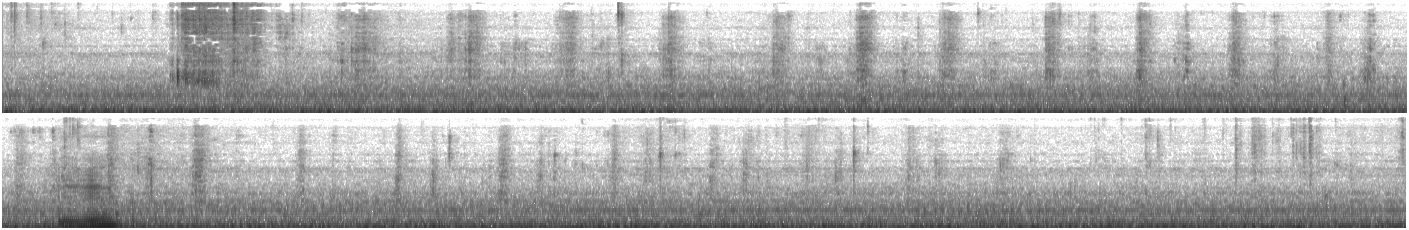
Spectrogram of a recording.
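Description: A person biting into and chewing a crispy breaded chicken McNugget with closed mouth, a string of small crunching clicks throughout and a sharper crunch about a second in. A short rising hum of the voice about halfway through.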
